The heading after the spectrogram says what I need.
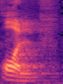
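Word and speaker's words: -ol: है इसका ऑल suffix ऑल ओ एल एंड इट is pronounced as ऑल तो hydroxy is द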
